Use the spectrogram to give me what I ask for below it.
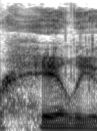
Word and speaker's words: Halley: Yet, at least for today's podcast, perhaps the best place to begin is with Sir Edmund Halley, or Halley as he's pronounced in the United States.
